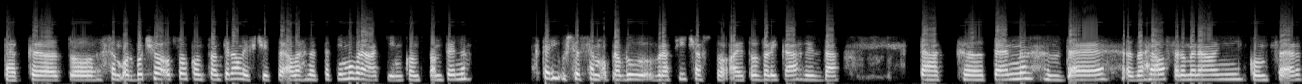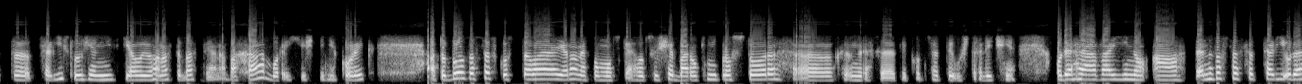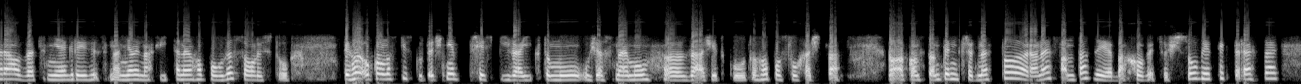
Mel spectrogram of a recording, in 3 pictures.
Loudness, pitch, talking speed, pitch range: -10 LUFS, 225 Hz, 150 wpm, 210-245 Hz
